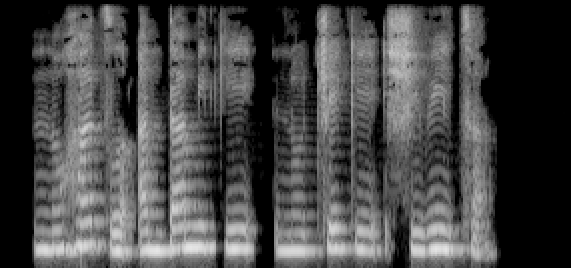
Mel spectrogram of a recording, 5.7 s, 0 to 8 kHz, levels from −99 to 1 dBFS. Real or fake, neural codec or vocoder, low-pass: real; none; 7.2 kHz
